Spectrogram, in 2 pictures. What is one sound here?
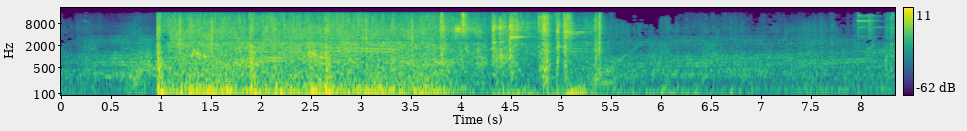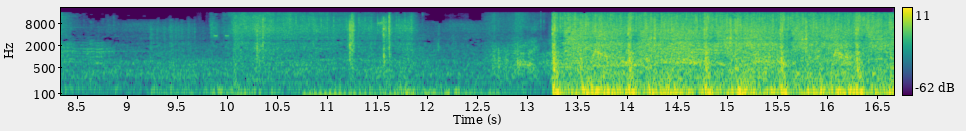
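Explosions boom and crackle in quick bursts.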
